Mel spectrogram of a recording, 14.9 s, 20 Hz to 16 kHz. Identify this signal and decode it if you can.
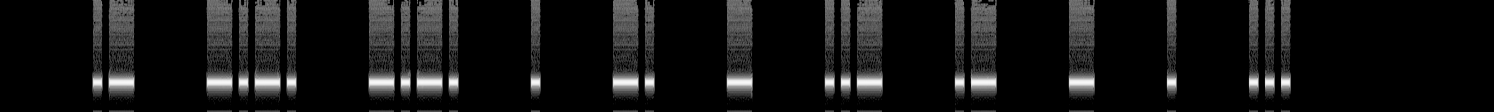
Morse code, heard as a keyed tone, about 15 wpm, spaced as for 8 wpm, 1000 Hz. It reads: ACCENTUATES
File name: qotdfiles / 8wpm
